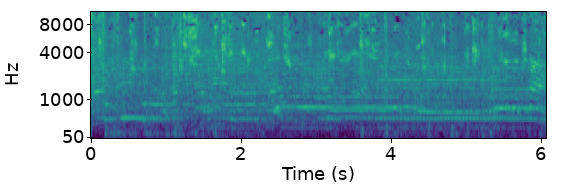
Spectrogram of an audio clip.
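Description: A basketball bouncing on a hardwood court amid arena crowd noise, with a couple of long steady tones held over it in the second half.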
